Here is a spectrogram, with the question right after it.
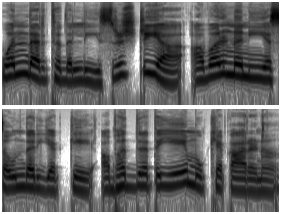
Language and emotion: Kannada, neutral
